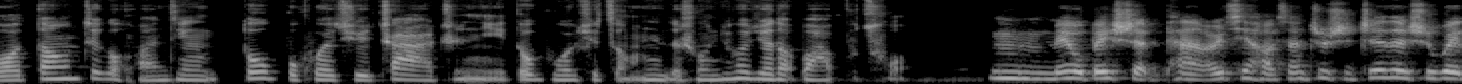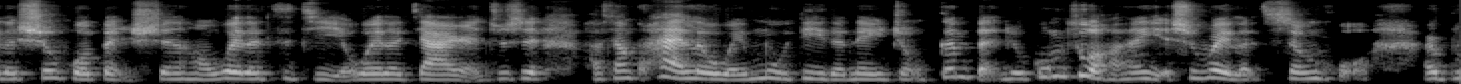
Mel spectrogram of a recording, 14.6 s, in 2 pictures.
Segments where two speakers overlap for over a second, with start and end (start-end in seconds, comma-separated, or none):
none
